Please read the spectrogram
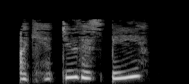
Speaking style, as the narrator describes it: she whimpered

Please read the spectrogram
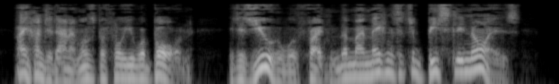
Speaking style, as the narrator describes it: I whispered furiously

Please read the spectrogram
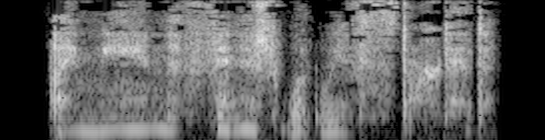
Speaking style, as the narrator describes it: I whisper, realizing we've drawn the attention of a few family members

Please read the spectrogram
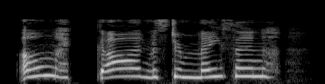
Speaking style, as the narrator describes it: Minka whined

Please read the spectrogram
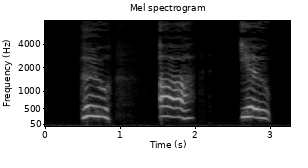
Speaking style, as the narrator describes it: Chadwick had choked

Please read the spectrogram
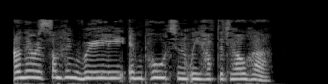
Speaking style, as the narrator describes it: Amy added eagerly

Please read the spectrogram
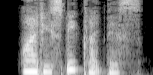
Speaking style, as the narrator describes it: Sabran said quietly

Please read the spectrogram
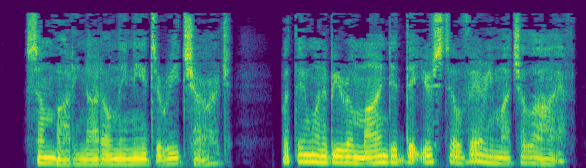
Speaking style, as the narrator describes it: Jolene murmured back between kisses

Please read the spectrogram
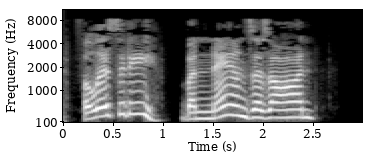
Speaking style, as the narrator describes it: She bellowed

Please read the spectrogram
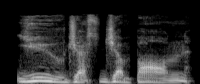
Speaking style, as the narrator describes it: growled

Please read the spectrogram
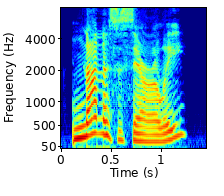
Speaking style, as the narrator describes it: she answered impatiently

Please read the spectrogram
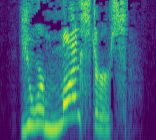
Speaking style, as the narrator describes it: I scream

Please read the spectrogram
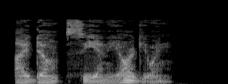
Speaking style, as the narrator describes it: Sam whispered

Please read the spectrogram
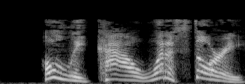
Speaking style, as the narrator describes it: he exclaimed, as if I were the Lindbergh baby all grown up and had arrived with my wife, Amelia Earhart

